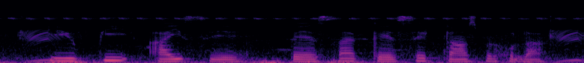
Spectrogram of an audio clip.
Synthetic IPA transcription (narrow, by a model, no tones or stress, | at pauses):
juːpiaːisepɛːsakɛːseʈɾãːnspʰəɾɦoːlaː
